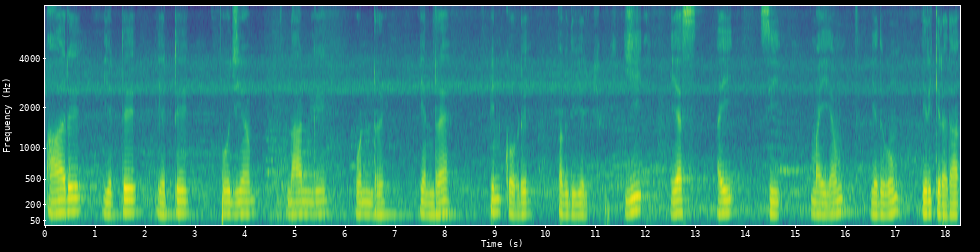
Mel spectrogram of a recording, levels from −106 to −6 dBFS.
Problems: constant background noise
